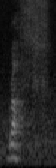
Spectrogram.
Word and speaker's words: rough: but in this case do you hear the F sound at the end ruff ruff it's making a f sound here's another one it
